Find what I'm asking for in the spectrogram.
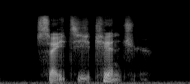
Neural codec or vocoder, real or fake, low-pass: autoencoder, 22.05 kHz, a latent of 192 numbers a frame, VITS, trained on many speakers; fake; 9.9 kHz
